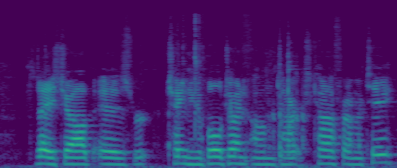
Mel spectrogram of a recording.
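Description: A plastic wheel cover clicks and rattles as hands pull at it.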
